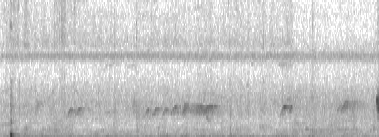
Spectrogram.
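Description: Birds chirping faintly in several short bursts of quick notes, over a steady high-pitched whine. A single short low bump just after the start is the loudest sound.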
